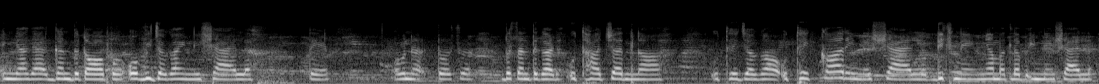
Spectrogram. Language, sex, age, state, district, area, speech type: Dogri, female, 18-30, Jammu and Kashmir, Udhampur, rural, spontaneous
